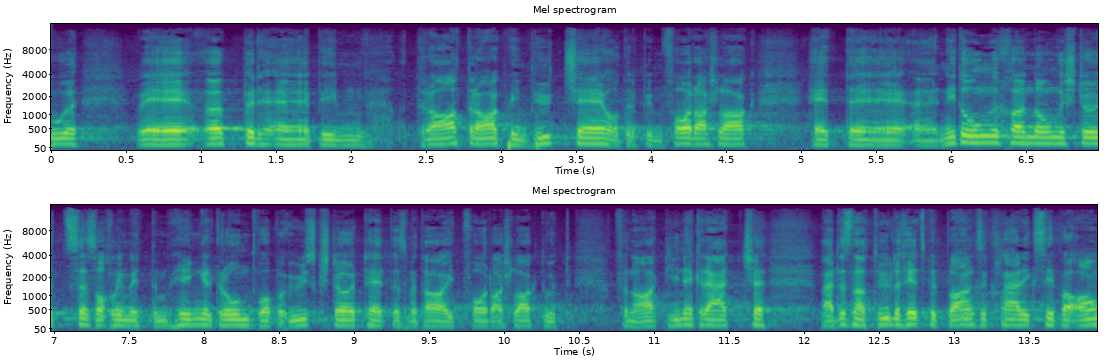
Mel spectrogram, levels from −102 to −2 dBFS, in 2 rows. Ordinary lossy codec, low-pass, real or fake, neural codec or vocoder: MP3, 96 kbps; 14.4 kHz; fake; vocoder, 44.1 kHz, 128 mel bands, Pupu-Vocoder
